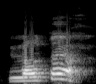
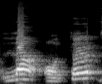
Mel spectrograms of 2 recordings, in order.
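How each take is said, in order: First: The article is elided into the noun. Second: The article is pronounced fully before the noun. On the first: It sounds like the word for author. The speaker calls it wrong. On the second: It means height. The speaker calls it right.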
